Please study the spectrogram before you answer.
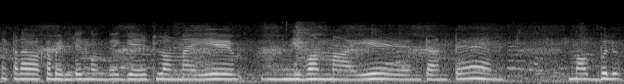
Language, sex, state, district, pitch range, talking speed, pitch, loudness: Telugu, female, Andhra Pradesh, Manyam, 225-245 Hz, 75 wpm, 235 Hz, -16 LUFS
